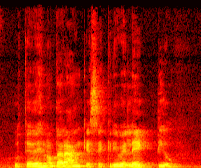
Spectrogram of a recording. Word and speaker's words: Lectio: Ustedes notarán que se escribe lectio. En latín, la T se pronuncia como si fuera la C de casa. Por eso, Lectio Divina, como si fuera una doble C.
